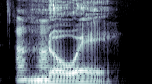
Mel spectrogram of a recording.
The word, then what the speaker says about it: Noé: And Noah and the Ark, Noé.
